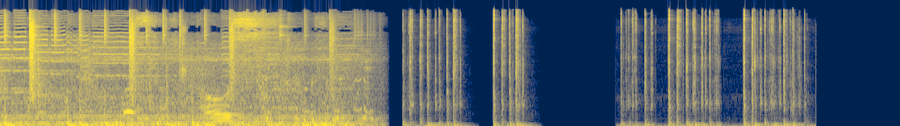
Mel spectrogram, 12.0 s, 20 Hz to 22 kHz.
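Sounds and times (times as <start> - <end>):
rapid keyboard clicking: 5.4 - 7.2, 8.2 - 10.9.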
